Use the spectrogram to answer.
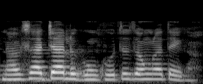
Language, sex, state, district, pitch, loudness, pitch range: Wancho, female, Arunachal Pradesh, Longding, 240 Hz, -16 LUFS, 220-250 Hz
